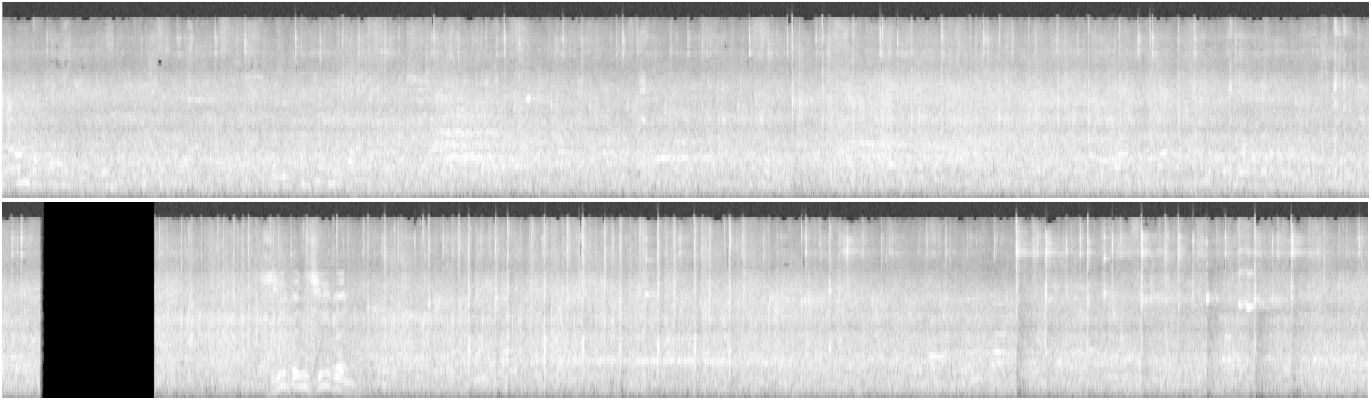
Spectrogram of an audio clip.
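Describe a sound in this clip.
Voices murmur in a large echoing hall.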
